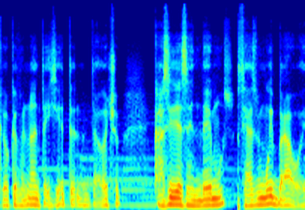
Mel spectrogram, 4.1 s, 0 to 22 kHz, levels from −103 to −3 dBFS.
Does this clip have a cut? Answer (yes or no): yes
